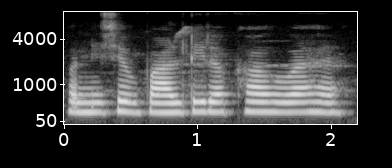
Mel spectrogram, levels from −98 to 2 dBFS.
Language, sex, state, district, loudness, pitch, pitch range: Hindi, female, Jharkhand, Palamu, -16 LUFS, 225 Hz, 220-230 Hz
